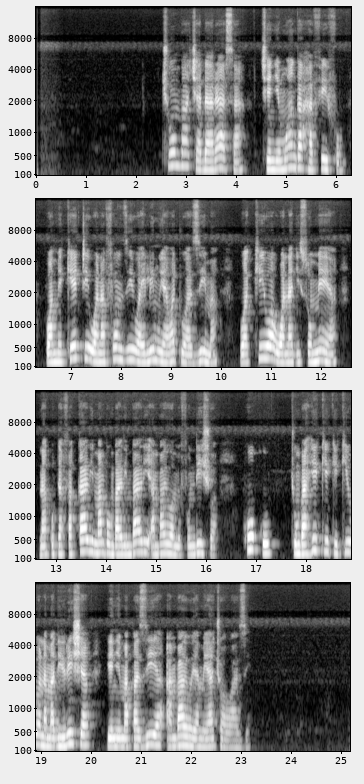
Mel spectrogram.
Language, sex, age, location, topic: Swahili, female, 18-24, Dar es Salaam, education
